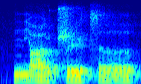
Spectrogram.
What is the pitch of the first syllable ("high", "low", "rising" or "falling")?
falling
